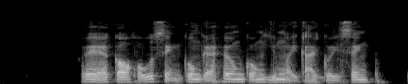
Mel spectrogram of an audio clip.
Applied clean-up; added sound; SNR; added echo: neural mask model Resemble Enhance denoiser.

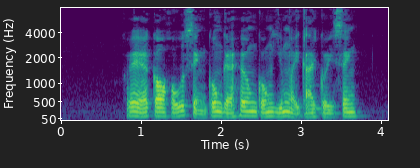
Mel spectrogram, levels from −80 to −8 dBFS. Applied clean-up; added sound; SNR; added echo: none; none; none; none.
